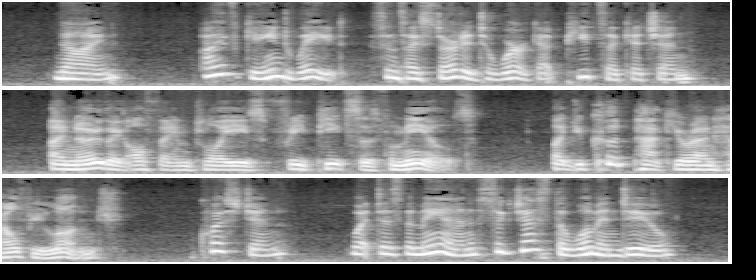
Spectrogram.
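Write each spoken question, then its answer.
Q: What does the man suggest the woman do?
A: Bring her own healthy lunch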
